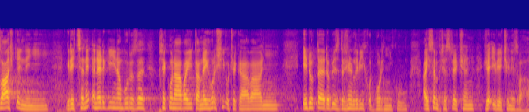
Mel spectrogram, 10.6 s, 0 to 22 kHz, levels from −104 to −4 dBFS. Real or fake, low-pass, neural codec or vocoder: real; 7.2 kHz; none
